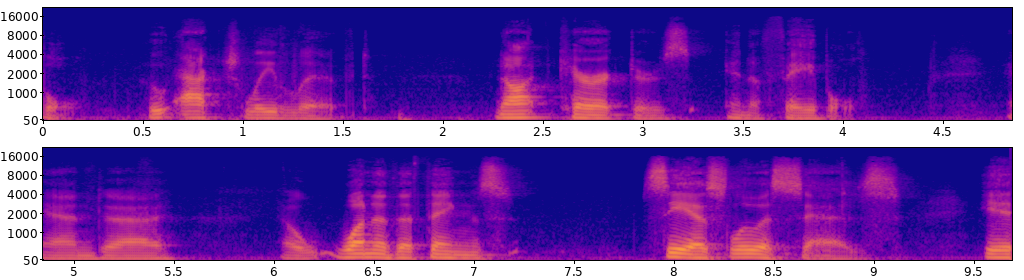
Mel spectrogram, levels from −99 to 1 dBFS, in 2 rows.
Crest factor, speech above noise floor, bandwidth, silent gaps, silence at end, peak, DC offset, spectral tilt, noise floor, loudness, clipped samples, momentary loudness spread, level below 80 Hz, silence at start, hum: 22 dB; 33 dB; 16 kHz; none; 0 s; -14 dBFS; under 0.1%; -5.5 dB/octave; -68 dBFS; -36 LUFS; under 0.1%; 18 LU; -64 dBFS; 0 s; none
